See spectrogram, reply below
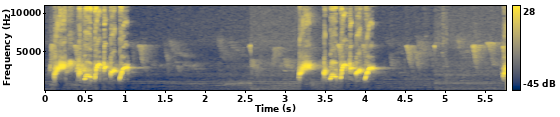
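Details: Red-whiskered bulbul song, Thailand, played so young birds learn it: two rich, bubbling phrases of rapid whistled notes about three seconds apart, with faint thin sounds in between and another phrase starting at the end.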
